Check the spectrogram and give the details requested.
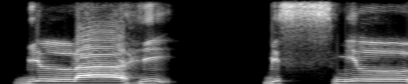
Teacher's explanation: lafaz Allah juga tetapi lamnya dibaca tipis · Lafaz Allah sebelumnya ada huruf apapun berharokat kasroh, maka lafaz Allah lamnya dibaca la. Tipis, parkik.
